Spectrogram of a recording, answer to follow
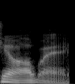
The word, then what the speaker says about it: Yahweh: the Christian Church testify that the name was pronounced Yahweh prominent religious leaders have agreed that Yahweh cannot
